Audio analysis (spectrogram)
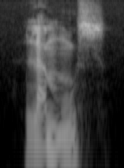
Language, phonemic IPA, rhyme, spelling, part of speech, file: French, /mus/, -us, mousse, adjective / noun / verb, Fr-mousse.ogg
- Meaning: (adjective) blunt; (noun) 1. moss (the plant) 2. bryophyte (in the broad sense) 3. foam 4. mousse (dessert) 5. a boy serving on a ship: a cabin boy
